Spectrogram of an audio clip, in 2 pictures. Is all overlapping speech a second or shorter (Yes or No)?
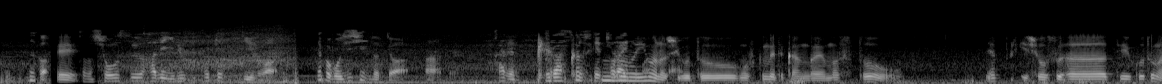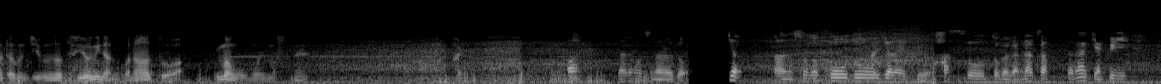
No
